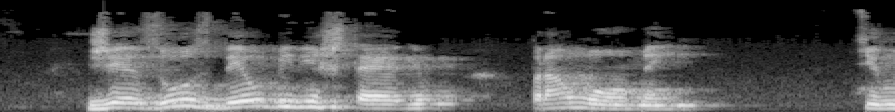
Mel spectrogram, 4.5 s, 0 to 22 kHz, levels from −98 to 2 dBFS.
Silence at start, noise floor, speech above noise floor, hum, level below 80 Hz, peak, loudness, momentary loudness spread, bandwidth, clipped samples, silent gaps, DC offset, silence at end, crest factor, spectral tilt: 0.45 s; -56 dBFS; 44 dB; none; -54 dBFS; 0 dBFS; -13 LUFS; 11 LU; 15 kHz; under 0.1%; none; under 0.1%; 0 s; 14 dB; -6 dB/octave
